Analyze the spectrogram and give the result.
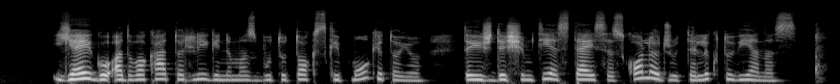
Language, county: Lithuanian, Šiauliai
